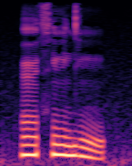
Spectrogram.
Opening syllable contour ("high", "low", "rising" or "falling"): high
